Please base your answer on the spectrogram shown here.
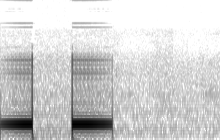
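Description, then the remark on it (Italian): Two steady electronic tones of an incoming phone call, each lasting about a fifth of a second with a short gap between, clear with no voices. “Eh, altra telefonata, pronto chi è là?”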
